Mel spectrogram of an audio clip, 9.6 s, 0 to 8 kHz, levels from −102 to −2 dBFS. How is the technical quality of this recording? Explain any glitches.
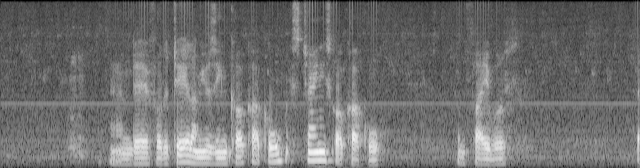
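The recording has a steady block-edge fault throughout. Resampler restarted on every block: each 40 ms block was converted alone, likely from 44.1 kHz down to 16 kHz, leaving edge errors that tick at 25 Hz, a buzz heard only while sound plays, unlike constant hum.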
